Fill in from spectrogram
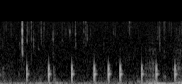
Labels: {"label": "biophony, knock croak", "recorder": "SoundTrap 300"}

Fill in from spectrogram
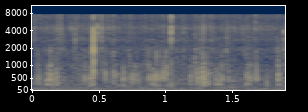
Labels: {"label": "biophony, sea urchins (Echinidae)", "recorder": "SoundTrap 600 or HydroMoth"}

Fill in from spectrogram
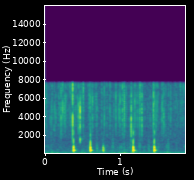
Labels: {"label": "biophony, knock croak", "recorder": "SoundTrap 300"}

